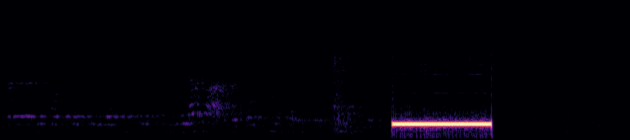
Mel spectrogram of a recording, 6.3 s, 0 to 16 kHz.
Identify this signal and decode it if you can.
Ringback tone (Europe, 425 Hz), with speech.
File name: out- -2002- - - .4005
